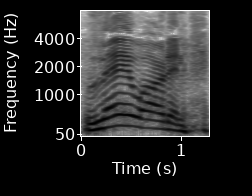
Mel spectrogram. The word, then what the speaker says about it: Leeuwarden: In 2009, in, I do not know how to pronounce Dutch things, but in a city called Leeuwarden. Leeuwarden. How do you pronounce that? What he said. All right. Leeuwarden.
